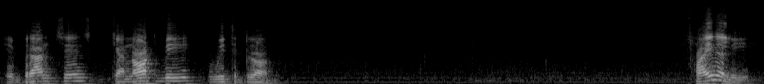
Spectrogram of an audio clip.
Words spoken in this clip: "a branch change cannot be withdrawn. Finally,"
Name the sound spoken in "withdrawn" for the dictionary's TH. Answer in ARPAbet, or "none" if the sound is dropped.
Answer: T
